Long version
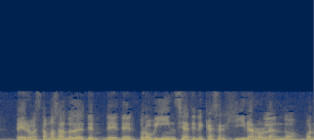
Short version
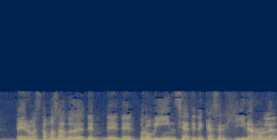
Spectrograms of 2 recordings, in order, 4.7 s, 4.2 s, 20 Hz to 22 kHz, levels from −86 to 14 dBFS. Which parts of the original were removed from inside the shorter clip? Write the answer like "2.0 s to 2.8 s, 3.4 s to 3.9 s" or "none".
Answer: none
